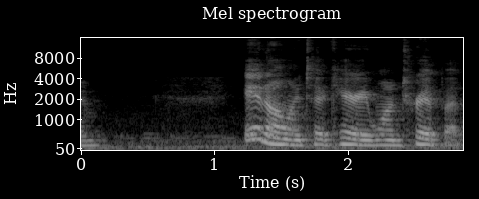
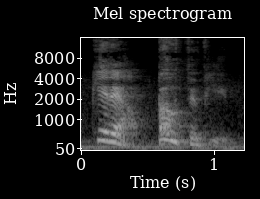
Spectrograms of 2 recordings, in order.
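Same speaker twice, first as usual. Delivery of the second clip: croaked; 6 semitones higher, 6 dB louder than usual. Acted. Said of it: "croaked Uncle Vernon".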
